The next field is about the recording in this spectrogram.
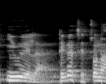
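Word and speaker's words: Iweala: নগজি ওকনজো হ্যাঁ কি ইউএলা ঠিক আছে চলো আমার মত আমাদের মতন ইন্ডিয়ান মতন উচ্চারণ করব ইয়েলা কারণ দেখো ওরা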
